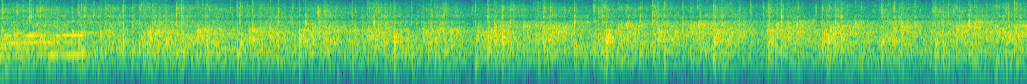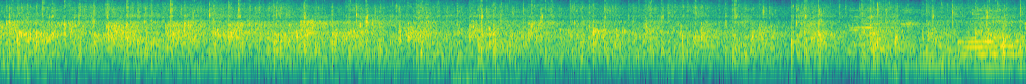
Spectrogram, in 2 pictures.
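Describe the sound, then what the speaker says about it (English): A breakfast audience claps at length for two award recipients, a loud, sustained round of applause with voices mixed in. "let's have one more round of applause for our two awardees, Timothy Donovan and Michael Wellauer"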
